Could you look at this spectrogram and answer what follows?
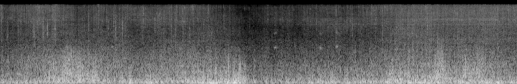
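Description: Heavy wind buffeting the microphone of a go-kart moving at speed, over the go-kart's engine running steadily, with a brief dip in level about halfway through.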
